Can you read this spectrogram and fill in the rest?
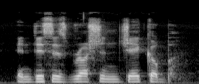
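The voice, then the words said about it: Put-on Russian accent. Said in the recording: “As you can tell from my Russian accent, it's about as good as some of the actors in this, but doing my best.”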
